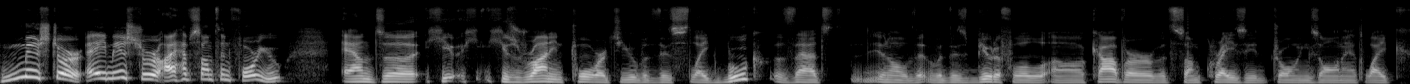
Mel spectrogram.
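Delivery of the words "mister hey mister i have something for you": shrill, very high, screamed cry. Retelling how a street seller screams at people walking by: imitating a street seller screaming. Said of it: "this guy screams at you".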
